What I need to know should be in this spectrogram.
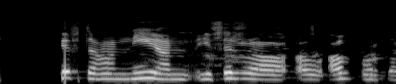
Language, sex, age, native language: Icelandic, male, 12, Icelandic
